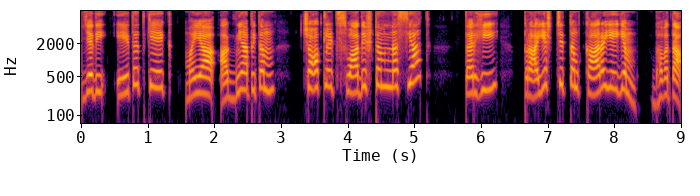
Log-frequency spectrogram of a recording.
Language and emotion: Sanskrit, angry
